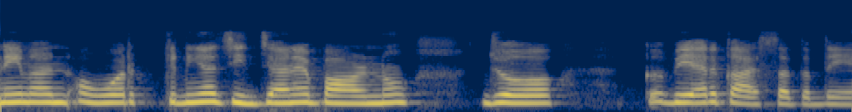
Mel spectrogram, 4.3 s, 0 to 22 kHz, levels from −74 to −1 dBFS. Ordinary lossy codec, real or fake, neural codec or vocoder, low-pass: none; fake; codec, 16 kHz, 1 kbps, X-Codec, WavLM features, trained on Multilingual LibriSpeech; none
